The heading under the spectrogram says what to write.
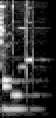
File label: UI Submit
